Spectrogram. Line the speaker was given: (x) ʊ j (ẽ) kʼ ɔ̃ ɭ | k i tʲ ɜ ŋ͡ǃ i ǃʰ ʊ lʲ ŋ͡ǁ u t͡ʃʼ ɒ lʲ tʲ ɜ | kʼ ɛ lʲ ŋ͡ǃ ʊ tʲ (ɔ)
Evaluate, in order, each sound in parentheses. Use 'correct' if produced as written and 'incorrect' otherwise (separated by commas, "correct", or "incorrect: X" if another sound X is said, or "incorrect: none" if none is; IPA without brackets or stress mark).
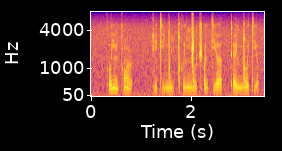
incorrect: kʼ, incorrect: ĩ, incorrect: ʌ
